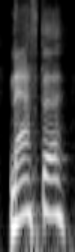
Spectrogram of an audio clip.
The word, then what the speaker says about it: NAFTA: as my wife uh said, you know, somebody from New York, NAFTA rhymes with disaster, you know, that's the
